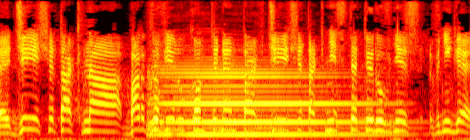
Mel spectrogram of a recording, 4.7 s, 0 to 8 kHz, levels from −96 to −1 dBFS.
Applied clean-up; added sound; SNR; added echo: none; Bowed string instrument; 1 dB; none.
